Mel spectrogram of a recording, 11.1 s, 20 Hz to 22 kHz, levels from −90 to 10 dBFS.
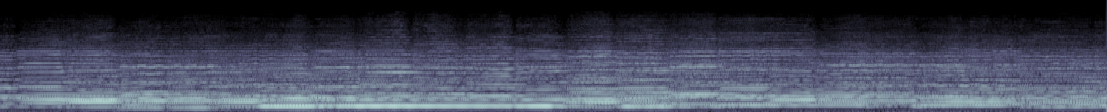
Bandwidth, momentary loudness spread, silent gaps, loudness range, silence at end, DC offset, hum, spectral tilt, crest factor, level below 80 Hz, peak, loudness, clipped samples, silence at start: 7.6 kHz; 9 LU; none; 5 LU; 0 s; under 0.1%; none; -8 dB/octave; 14 dB; -60 dBFS; -8 dBFS; -22 LUFS; under 0.1%; 0 s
